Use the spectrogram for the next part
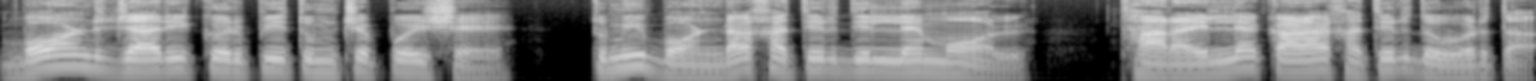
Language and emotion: Goan Konkani, neutral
